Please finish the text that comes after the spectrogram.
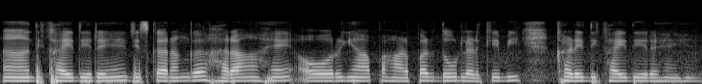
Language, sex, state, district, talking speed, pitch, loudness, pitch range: Hindi, female, Chhattisgarh, Rajnandgaon, 180 wpm, 165 Hz, -18 LUFS, 160-170 Hz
